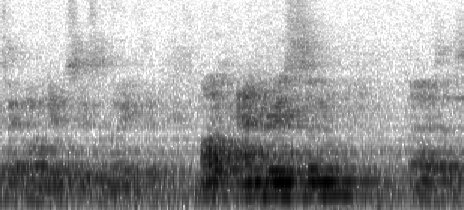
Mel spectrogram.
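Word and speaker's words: Marc Andreessen: Mark Andreessen, that's how you say his name, noted internet entrepreneur.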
